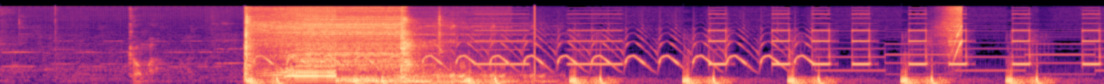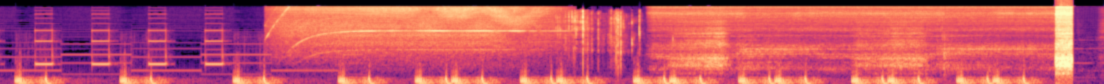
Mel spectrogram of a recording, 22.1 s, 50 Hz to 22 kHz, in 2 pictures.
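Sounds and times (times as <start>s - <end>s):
ambulance siren yelping: 2.5s - 9.7s
heartbeat thumping: 2.5s - 21.8s
patient monitor beeps: 17.6s - 21.8s.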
